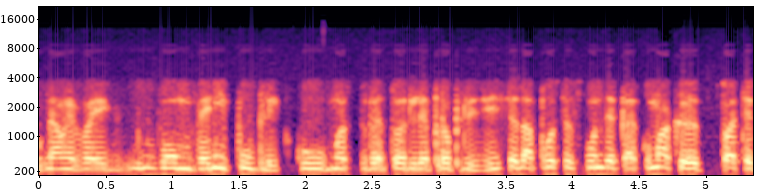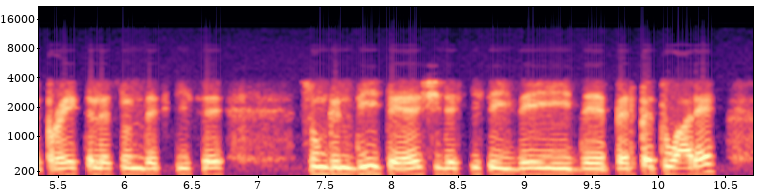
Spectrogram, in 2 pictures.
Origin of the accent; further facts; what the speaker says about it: Roman, Neamț County, Romania; also born or lived in Iași; now in United Kingdom; Eu sunt din Roman, de fapt, dar am trăit mare parte din timp în Iași și am plecat în Marea Britanie.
